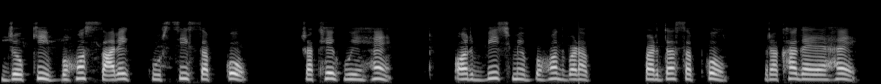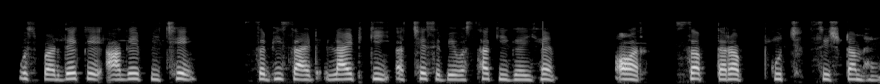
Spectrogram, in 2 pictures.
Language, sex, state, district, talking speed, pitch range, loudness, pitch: Hindi, female, Chhattisgarh, Balrampur, 135 wpm, 230-265 Hz, -19 LUFS, 240 Hz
